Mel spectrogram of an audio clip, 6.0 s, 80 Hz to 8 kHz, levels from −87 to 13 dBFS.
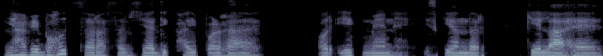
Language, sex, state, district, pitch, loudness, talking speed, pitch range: Hindi, male, Bihar, Begusarai, 120 Hz, -33 LUFS, 170 wpm, 115-130 Hz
